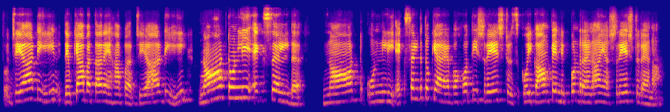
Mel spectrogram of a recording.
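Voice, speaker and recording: Woman, English teacher in a classroom, slightly high voice, unhurried lesson delivery, dull audio from across the room. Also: fairly bright tone, far from the mic. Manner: explains word by word, asks and answers her own questions; spells out and sounds out pronunciation slowly.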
